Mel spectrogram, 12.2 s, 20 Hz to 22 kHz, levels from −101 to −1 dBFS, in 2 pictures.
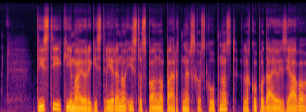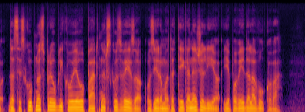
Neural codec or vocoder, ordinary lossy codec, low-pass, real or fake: autoencoder, 48 kHz, 128 numbers a frame, DAC-VAE, trained on Japanese speech; none; 19.8 kHz; fake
